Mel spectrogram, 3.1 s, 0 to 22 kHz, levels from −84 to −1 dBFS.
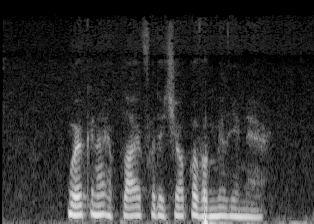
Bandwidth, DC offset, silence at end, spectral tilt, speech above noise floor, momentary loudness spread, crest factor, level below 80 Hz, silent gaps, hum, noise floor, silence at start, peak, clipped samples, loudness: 15.5 kHz; under 0.1%; 0.1 s; -8.5 dB/octave; 32 dB; 11 LU; 18 dB; -32 dBFS; none; none; -49 dBFS; 0.7 s; 0 dBFS; under 0.1%; -19 LUFS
